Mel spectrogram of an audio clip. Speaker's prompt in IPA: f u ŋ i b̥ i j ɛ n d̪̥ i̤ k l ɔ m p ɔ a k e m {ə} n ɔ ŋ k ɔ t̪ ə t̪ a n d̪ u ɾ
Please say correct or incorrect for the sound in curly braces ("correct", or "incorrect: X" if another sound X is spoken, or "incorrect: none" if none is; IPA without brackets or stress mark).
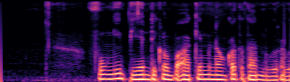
correct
